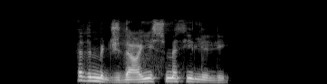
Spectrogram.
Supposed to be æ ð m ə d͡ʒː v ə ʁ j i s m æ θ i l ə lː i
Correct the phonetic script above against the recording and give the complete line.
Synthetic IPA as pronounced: æ ð m ə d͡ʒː ð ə ʁ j i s m æ θ i l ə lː i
